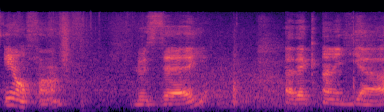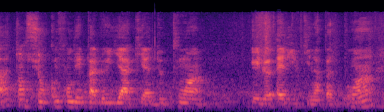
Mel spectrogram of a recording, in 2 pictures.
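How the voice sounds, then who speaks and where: A man's voice: medium pitch, noisy background. Patient male teacher, roomy sound. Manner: slow, patient, spells out sounds. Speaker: Arabic teacher. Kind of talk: classroom lesson. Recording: roomy sound from a distant mic.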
